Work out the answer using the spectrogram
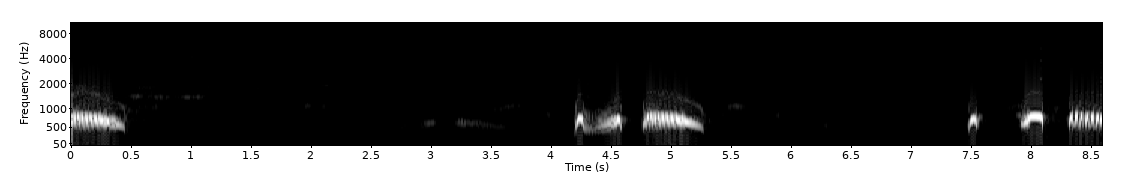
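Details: Spotted dove calling continuously, 'gáy thúc' style, to lure wild doves fast. A coo tails off, then a full phrase of hooked double note and long coo, later a run of short clipped coo notes building into another phrase.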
